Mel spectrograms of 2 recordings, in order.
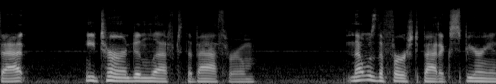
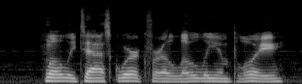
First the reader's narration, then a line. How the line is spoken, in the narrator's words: burst out laughing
